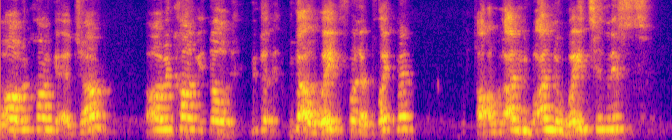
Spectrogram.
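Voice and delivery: put-on whingeing like a crybaby, high and whiny.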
